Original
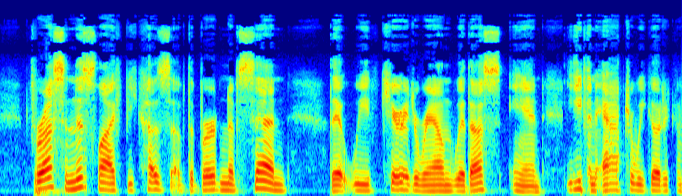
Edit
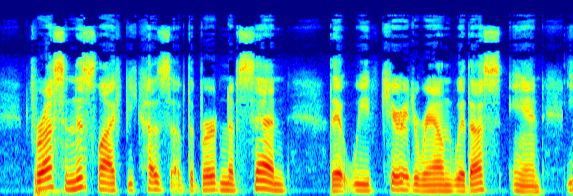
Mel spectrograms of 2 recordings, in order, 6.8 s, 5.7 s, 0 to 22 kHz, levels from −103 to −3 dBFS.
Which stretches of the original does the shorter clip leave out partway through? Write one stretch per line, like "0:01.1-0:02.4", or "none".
none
